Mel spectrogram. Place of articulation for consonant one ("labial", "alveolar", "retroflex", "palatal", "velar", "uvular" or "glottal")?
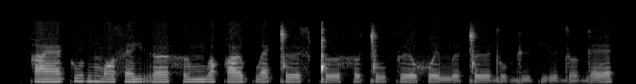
uvular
